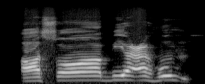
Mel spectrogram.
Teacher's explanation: صاد کو ہم پر پڑھیں گے اور صاد کو ایک الف تک کھینچ کر پڑھیں گے کیونکہ یہاں الف مدہ ہو رہا ہے.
